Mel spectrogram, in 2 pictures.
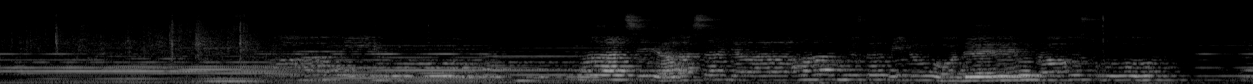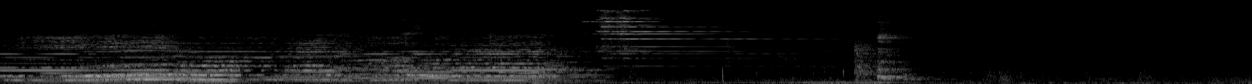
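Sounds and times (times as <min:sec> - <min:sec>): choir singing held notes: 0:00.0 - 0:07.0, 0:12.0 - 0:18.5
high ringing sound: 0:18.4 - 0:21.1.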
